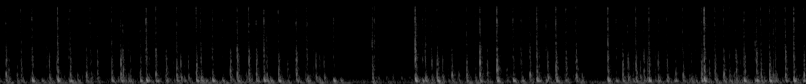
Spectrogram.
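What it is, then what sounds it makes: Laptop keyboard, plastic keys in aluminium body. Fingertips type fast on a MacBook Pro keyboard with plastic keycaps set in an aluminum body. The result is a dense run of short, dry clicks with a low thump under each press, pausing briefly around the middle before the rapid typing resumes.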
